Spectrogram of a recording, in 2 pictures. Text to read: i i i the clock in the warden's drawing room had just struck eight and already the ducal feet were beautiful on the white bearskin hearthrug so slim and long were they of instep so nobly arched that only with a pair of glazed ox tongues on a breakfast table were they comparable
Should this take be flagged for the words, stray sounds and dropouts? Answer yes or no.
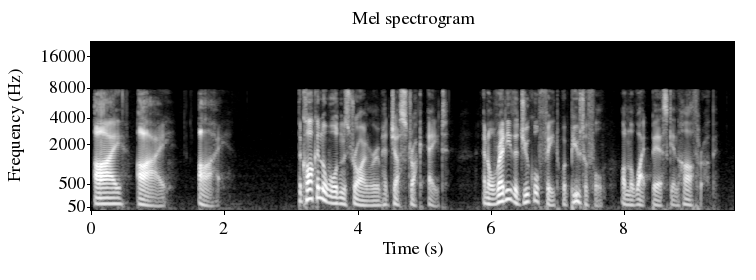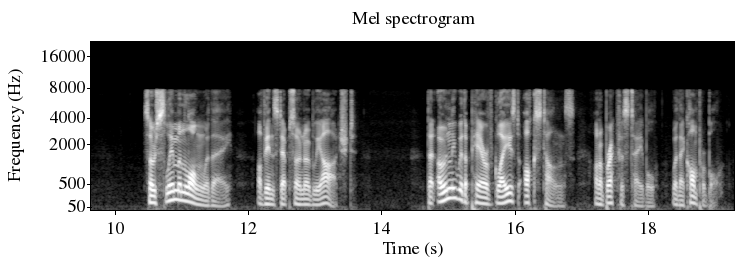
no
